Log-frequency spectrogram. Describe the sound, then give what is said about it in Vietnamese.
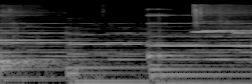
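A meditation hall bell rings in rounds announcing to the assembly, with several overlapping strikes, each adding fresh resonant tones over a long, shimmering sustain. It sounds steady, with no voices. “lúc này ba hồi chuông báo chúng đang được vọng lên khoan thai ta có thể vừa theo dõi tiếng chuông vừa chỉnh đốn thế ngồi”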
